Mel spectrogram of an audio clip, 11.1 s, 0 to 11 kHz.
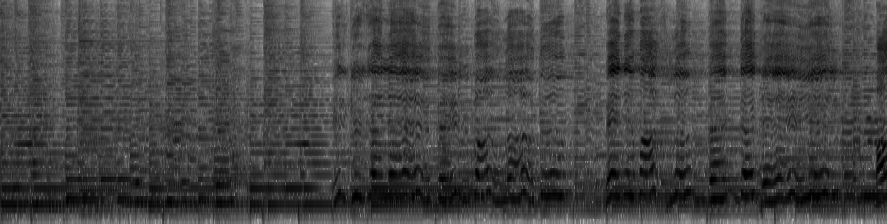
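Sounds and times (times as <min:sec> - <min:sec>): man singing folk song: 0:01.5 - 0:03.0, 0:03.6 - 0:11.0.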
